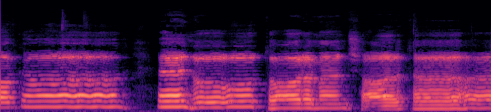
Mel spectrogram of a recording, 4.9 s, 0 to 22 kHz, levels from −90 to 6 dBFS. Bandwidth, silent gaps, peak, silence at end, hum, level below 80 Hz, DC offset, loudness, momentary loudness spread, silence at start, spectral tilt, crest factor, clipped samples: 7 kHz; none; -6 dBFS; 0 s; none; -68 dBFS; under 0.1%; -23 LUFS; 8 LU; 0 s; -7 dB/octave; 16 dB; under 0.1%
